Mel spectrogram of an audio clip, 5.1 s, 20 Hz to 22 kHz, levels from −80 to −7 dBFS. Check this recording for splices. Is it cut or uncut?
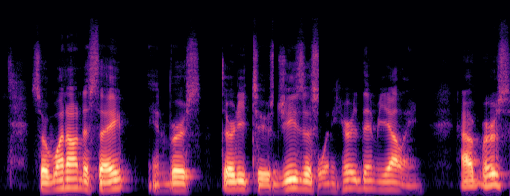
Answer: cut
